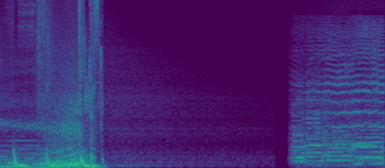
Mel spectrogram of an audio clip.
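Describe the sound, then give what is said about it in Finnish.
A dense, loud swarm of mosquitoes buzzes for a second and a half, then trails off into near silence before a steady, tonal hum starts again. “Kun haaveilet sä lämpöön pation, mut hyttys pilvi peittää auringon, niin vaihda hyttys vapaalle.”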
